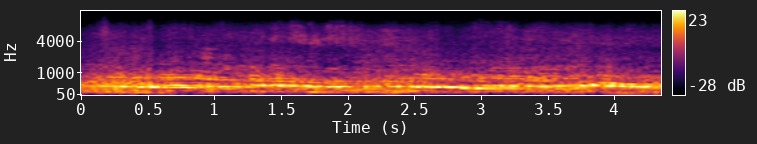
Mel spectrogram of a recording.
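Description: V8 Supercars from the 2000 Shell Championship Series racing on the Canberra Street Course, a loud, close, sustained engine roar with rising and falling revs as cars queue nose to tail, no voices over it.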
